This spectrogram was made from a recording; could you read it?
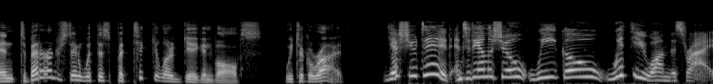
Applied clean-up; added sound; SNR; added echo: neural mask model Resemble Enhance denoiser.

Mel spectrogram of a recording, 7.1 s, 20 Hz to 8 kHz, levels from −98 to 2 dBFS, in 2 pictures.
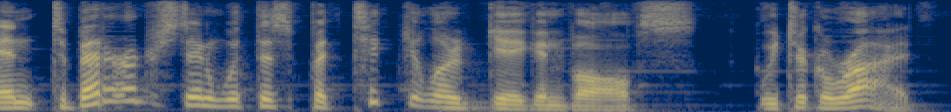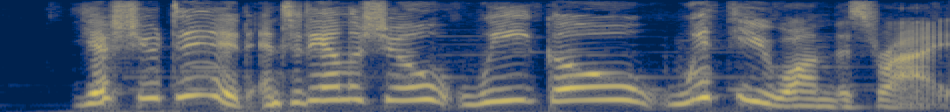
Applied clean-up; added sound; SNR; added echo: neural mask model DeepFilterNet 3.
